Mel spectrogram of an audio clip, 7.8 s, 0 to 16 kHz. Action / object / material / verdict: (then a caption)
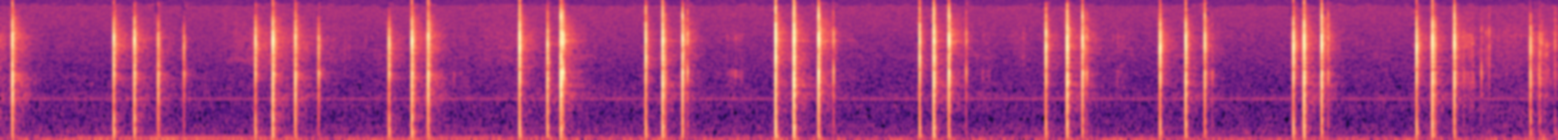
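tap / plastic phone case on a smartphone / plastic / none. Fingernails tap the back of a light blue plastic phone case on a smartphone held beside the microphone. The sharp, bright clicks come in quick bunches of two to four, about 35 in all, each dying away almost instantly over a faint low hum.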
